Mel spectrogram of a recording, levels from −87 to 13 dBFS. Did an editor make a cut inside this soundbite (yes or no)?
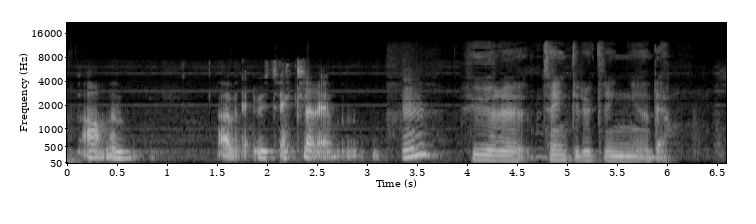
yes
